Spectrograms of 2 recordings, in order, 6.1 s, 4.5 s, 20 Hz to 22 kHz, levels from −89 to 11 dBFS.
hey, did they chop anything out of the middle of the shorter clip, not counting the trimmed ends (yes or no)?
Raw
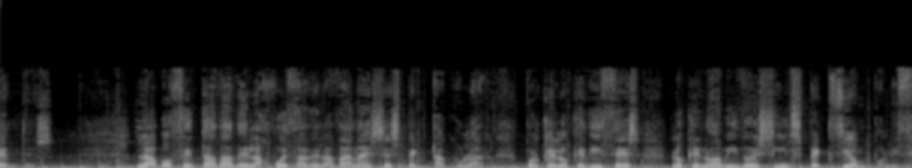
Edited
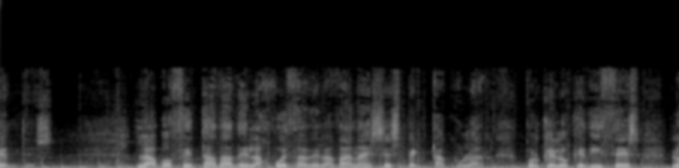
no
